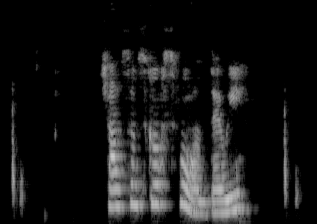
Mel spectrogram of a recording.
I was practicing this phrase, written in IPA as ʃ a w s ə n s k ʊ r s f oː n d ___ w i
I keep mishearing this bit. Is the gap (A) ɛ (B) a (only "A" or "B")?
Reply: A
